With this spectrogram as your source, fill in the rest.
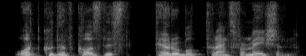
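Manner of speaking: attempted Russian accent turning Transylvanian. Reading a comic line aloud as Colossus: attempted Russian accent. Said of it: "I think I hear the Transylvanian coming through".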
